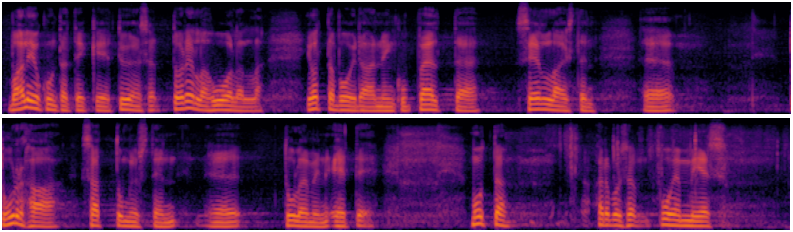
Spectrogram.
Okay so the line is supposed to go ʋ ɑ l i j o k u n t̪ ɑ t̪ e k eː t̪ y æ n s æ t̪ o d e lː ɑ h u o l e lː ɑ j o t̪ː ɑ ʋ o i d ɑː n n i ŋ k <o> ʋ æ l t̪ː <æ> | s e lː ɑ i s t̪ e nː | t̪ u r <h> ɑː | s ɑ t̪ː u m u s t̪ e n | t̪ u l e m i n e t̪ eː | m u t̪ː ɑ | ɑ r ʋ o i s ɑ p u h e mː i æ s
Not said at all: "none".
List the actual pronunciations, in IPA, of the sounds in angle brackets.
u, æː, h

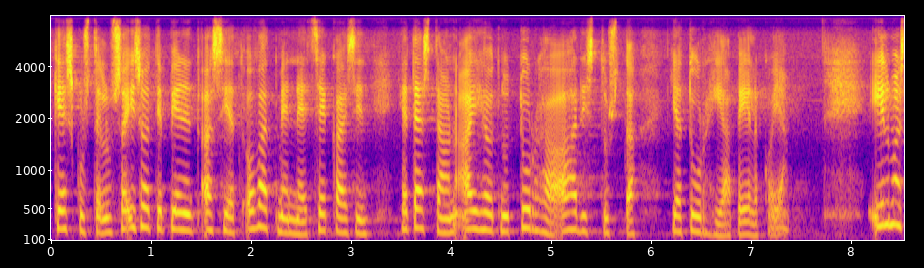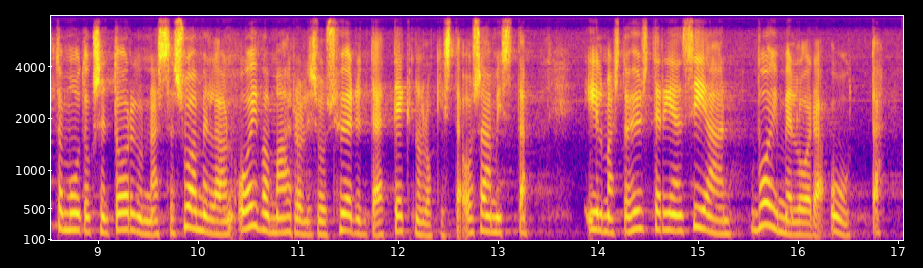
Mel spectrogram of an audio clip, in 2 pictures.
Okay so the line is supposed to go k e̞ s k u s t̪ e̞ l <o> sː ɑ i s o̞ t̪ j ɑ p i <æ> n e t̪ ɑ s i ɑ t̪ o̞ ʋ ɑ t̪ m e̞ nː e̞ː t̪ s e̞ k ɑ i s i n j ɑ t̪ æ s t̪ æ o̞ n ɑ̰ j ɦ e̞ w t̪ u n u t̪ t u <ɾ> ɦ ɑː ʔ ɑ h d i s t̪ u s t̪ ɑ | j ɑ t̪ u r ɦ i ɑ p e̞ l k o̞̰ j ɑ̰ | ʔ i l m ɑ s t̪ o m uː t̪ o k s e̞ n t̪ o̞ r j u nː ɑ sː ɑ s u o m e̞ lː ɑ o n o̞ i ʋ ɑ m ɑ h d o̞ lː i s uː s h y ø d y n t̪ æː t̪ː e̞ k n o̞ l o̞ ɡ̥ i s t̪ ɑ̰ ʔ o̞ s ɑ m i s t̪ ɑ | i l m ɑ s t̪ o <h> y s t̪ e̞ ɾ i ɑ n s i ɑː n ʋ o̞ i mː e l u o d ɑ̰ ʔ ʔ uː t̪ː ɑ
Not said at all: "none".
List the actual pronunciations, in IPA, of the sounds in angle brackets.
u, e, r, h

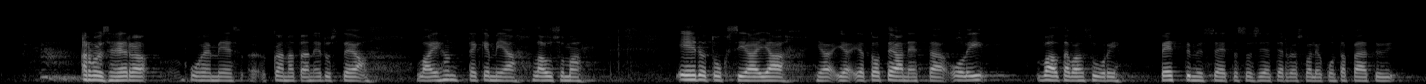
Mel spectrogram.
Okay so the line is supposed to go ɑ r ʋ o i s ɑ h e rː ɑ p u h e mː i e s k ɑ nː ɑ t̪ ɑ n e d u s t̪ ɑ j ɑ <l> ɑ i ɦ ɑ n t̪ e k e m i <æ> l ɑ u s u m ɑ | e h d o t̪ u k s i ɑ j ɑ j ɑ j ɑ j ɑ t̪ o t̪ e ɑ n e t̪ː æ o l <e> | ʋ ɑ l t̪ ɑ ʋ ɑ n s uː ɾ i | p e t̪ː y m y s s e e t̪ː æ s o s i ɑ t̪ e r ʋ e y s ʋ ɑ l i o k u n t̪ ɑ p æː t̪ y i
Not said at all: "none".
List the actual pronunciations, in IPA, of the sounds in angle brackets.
l, æ, i

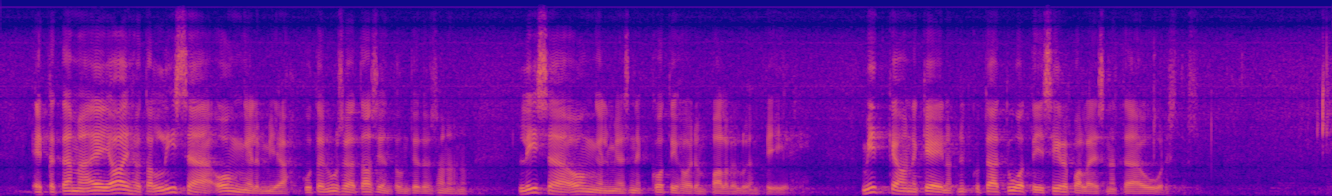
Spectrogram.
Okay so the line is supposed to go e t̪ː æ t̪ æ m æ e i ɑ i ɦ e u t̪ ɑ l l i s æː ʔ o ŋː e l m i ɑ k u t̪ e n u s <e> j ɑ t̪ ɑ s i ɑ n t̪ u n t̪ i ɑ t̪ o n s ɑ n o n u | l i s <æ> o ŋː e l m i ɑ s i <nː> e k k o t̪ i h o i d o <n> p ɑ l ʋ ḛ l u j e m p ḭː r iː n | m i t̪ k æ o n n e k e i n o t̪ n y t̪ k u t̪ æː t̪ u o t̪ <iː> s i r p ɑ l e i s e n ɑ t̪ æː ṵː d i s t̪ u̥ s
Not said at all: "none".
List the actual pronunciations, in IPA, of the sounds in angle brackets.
e, æː, nː, m, iː

